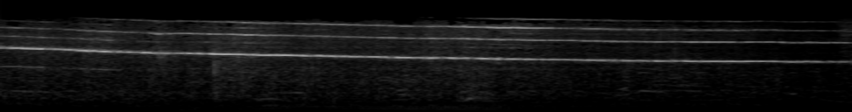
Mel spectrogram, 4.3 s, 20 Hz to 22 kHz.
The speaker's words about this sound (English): At 6 o'clock sharp last night, the capital erupted in pyrotechnics.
